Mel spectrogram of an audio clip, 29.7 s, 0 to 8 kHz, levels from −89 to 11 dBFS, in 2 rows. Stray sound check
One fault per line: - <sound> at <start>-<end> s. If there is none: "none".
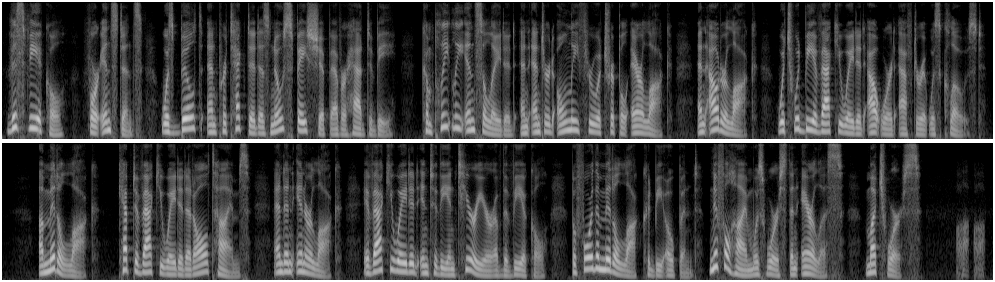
- laugh at 29.2-29.6 s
